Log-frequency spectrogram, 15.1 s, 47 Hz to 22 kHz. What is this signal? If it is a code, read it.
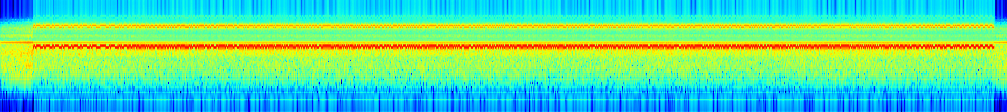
NAVTEX (SITOR-B), 100 baud, 170 Hz shift, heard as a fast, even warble, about 1700 Hz centre, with a steady whistle near 2120 Hz. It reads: RR1EY IK0GIE7 06N6 VF 6AX2 HP Y6Y Q2SF1 RAX7RI PZWY 3D0 SYDR Z2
